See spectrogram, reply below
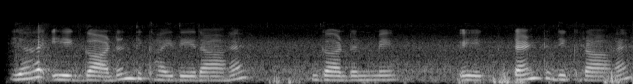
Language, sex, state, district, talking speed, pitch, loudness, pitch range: Hindi, female, Punjab, Pathankot, 130 wpm, 210 Hz, -19 LUFS, 200-240 Hz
